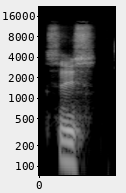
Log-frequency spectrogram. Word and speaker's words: Suess: Was it A, Alexander von Humboldt, B, Abraham Ortelius, C, Alfred Wegener, or D, Edward, how do you pronounce S-U-E-S-S? Seuss? Dr. Seuss? – Seuss.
